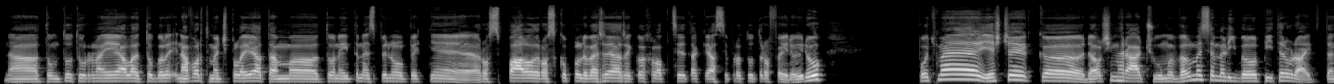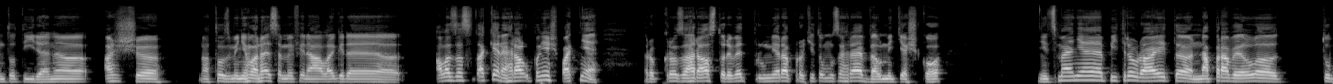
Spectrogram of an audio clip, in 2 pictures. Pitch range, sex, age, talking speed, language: 135-160 Hz, male, 20-39, 160 wpm, Czech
